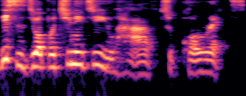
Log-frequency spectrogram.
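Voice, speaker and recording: A woman hosting a motivational livestream as a life coach, talking fast and emphatically, repeating key points and greeting viewers by name. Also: deep voice, lively intonation, slightly rough. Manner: speaking fast.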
